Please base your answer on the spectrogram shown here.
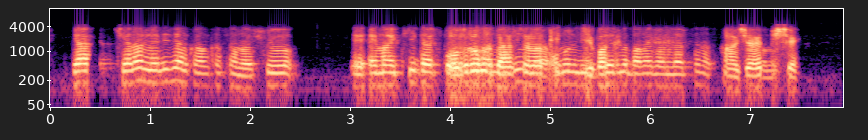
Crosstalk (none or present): present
